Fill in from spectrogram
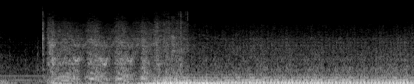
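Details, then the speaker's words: BMW E46 320d (M47 diesel), 200,000 miles, first start after repairs including a failed crankshaft pulley, glow plugs cycled: brief crank, then catches at once into a steady, even rumble; clean cold start, though an exhaust leak is suspected at the downpipe flexi. "Just I want to see if the thermostat is working. Engine sounds pretty good though."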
